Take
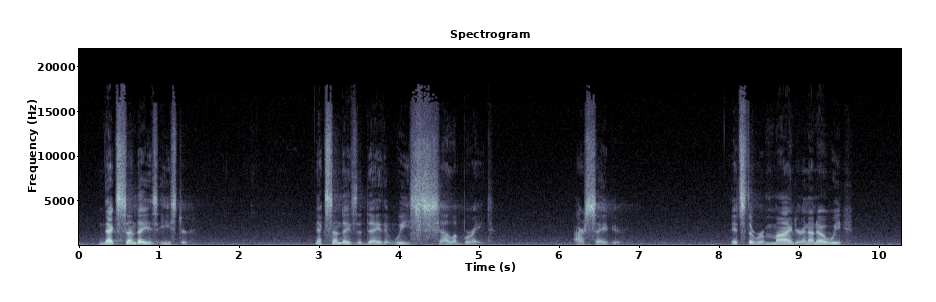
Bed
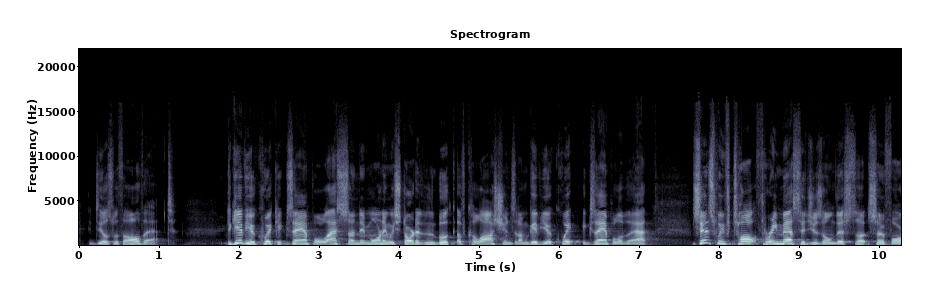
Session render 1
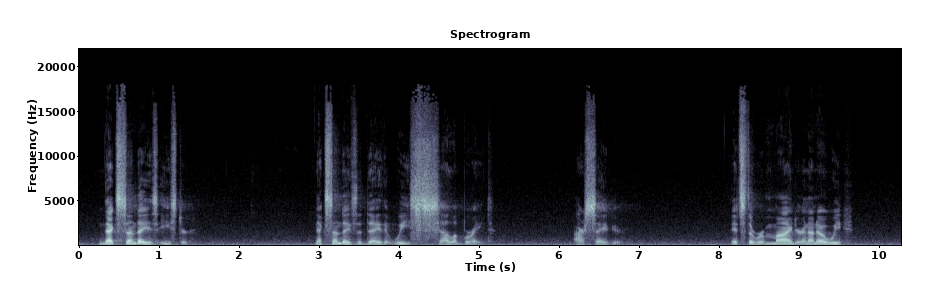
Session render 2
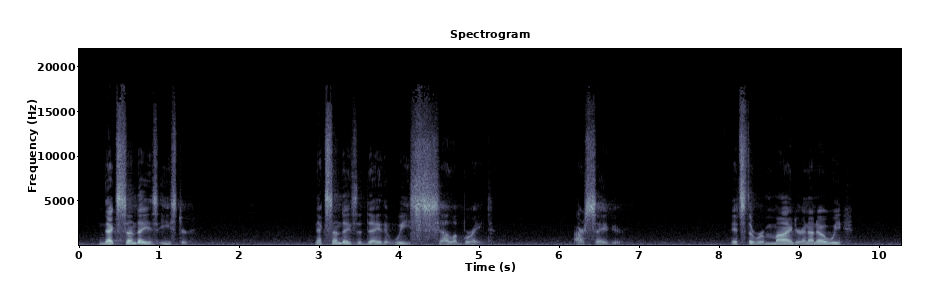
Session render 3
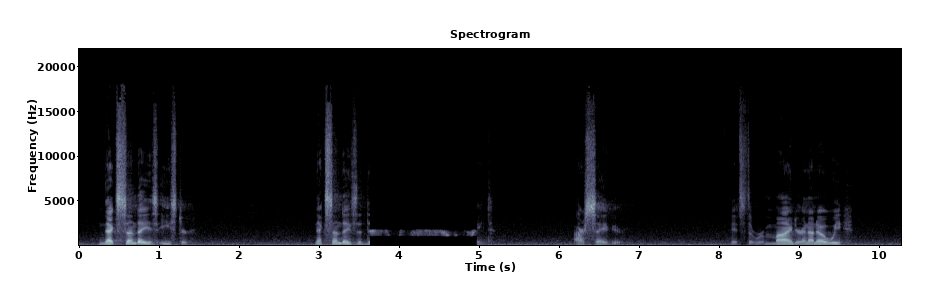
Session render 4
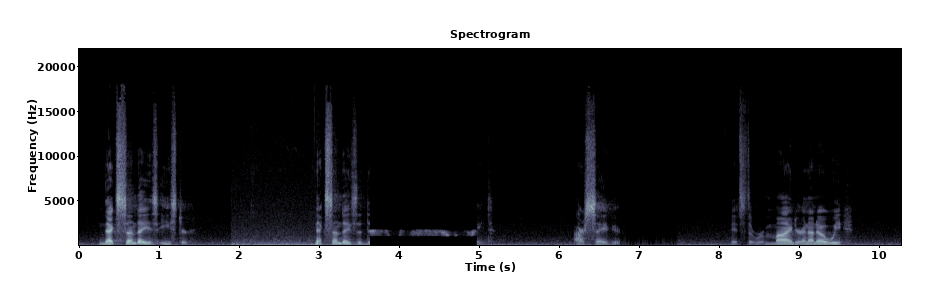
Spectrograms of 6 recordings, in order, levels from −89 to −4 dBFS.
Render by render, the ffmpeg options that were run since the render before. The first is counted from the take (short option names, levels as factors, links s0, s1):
-af "afftdn=nr=6:nf=-48"
-af "volume=0.335"
-filter_complex "[0:a]asettb=1/sr,asplit=3[s0][s1][s2];[s0]atrim=end=3.634[s3];[s1]atrim=start=3.63:end=4.98,asetpts=PTS-STARTPTS,afade=t=in:d=0.004:c=qsin,afade=t=out:st=1.346:d=0.004:c=qsin,asuperpass=centerf=1400:order=20:qfactor=2.8[s4];[s2]atrim=start=4.976[s5];[s3][s4]acrossfade=d=0.004:c1=hsin:c2=qsin[s6];[s6][s5]acrossfade=d=0.004:c1=qsin:c2=hsin,asplit=3[s7][s8][s9];[s7]afade=t=out:st=8.03:d=0.02[s10];[s8]acompressor=threshold=0.00631:ratio=10:attack=3.2:release=140:knee=1:detection=peak,afade=t=in:st=8.03:d=0.02,afade=t=out:st=8.71:d=0.02[s11];[s9]afade=t=in:st=8.71:d=0.02[s12];[s10][s11][s12]amix=inputs=3:normalize=0"
-filter_complex "[0:a]asettb=1/sr,asplit=3[s0][s1][s2];[s0]atrim=end=6.754[s3];[s1]atrim=start=6.75:end=7.48,asetpts=PTS-STARTPTS,afade=t=in:d=0.004:c=qsin,afade=t=out:st=0.726:d=0.004:c=qsin,aeval=exprs='(tanh(2000*val(0)+0.65)-tanh(0.65))/2000':c=same[s4];[s2]atrim=start=7.476[s5];[s3][s4]acrossfade=d=0.004:c1=hsin:c2=qsin[s6];[s6][s5]acrossfade=d=0.004:c1=qsin:c2=hsin,asplit=3[s7][s8][s9];[s7]atrim=end=1.902[s10];[s8]atrim=start=1.898:end=2.992,asetpts=PTS-STARTPTS,volume=3.16[s11];[s9]atrim=start=2.988[s12];[s10][s11]acrossfade=d=0.004:c1=hsin:c2=hsin[s13];[s13][s12]acrossfade=d=0.004:c1=hsin:c2=hsin"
